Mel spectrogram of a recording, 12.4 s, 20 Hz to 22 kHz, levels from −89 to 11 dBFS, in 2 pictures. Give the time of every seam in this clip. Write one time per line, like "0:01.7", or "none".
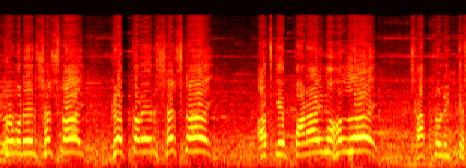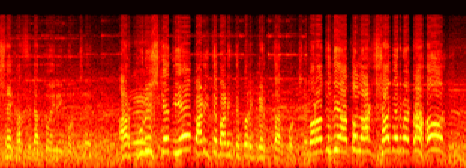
0:10.1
